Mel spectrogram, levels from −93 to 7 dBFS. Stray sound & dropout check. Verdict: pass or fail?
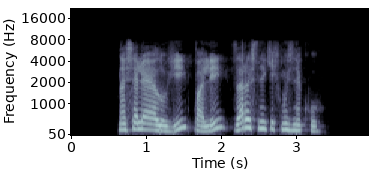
pass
